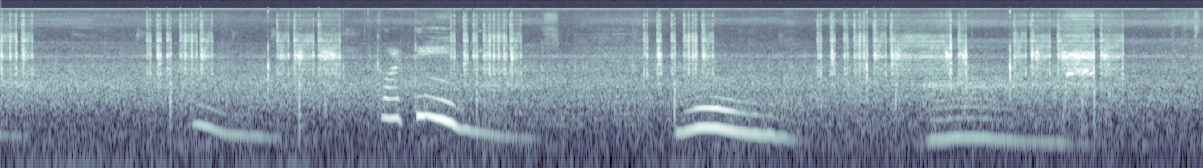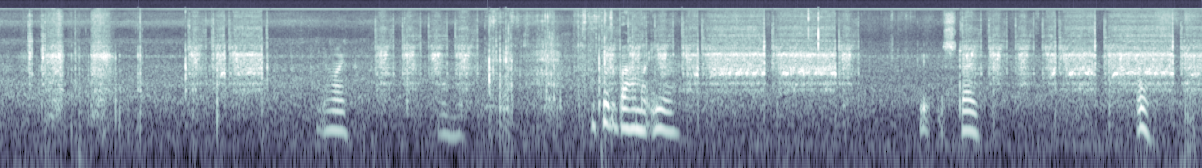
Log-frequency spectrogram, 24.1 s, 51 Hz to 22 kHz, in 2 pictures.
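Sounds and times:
woman humming: 0:01.9 - 0:02.8, 0:06.8 - 0:08.1, 0:09.2 - 0:10.9.

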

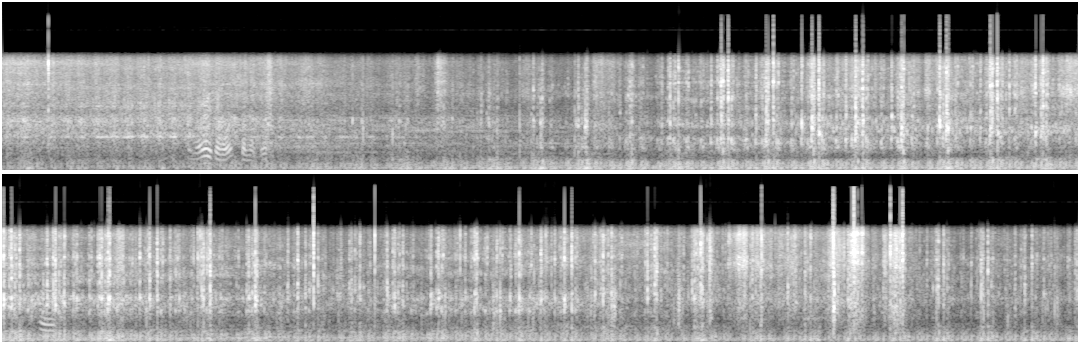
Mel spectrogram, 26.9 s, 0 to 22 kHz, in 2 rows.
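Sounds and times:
engine idling with exhaust rumble: 0:00.0 - 0:26.9
sharp clicks and crackles: 0:05.4 - 0:26.9.

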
